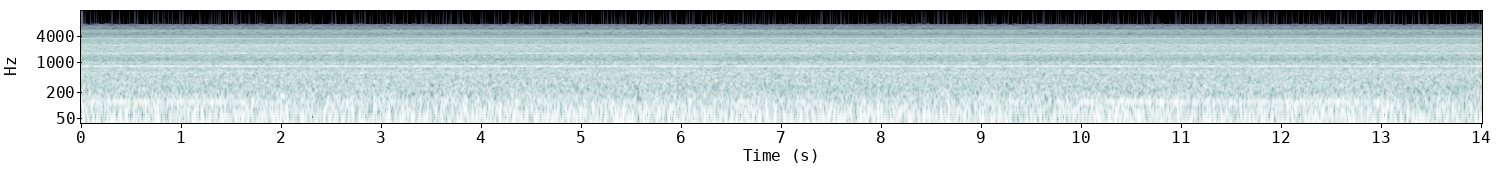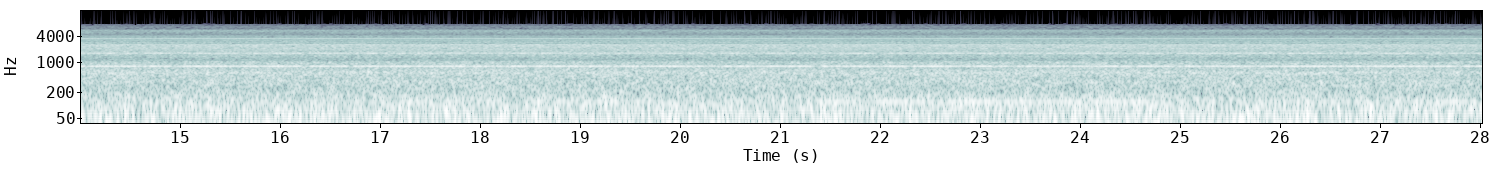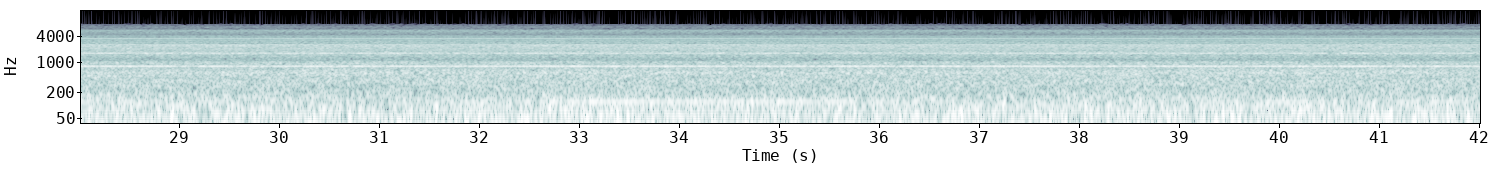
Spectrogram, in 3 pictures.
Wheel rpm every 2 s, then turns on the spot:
0, 0, 0, 0, 0, 0, 0, 0, 0, 0, 0, 0, 0, 0, 0, 0, 0, 0, 0, 0, 0.
none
